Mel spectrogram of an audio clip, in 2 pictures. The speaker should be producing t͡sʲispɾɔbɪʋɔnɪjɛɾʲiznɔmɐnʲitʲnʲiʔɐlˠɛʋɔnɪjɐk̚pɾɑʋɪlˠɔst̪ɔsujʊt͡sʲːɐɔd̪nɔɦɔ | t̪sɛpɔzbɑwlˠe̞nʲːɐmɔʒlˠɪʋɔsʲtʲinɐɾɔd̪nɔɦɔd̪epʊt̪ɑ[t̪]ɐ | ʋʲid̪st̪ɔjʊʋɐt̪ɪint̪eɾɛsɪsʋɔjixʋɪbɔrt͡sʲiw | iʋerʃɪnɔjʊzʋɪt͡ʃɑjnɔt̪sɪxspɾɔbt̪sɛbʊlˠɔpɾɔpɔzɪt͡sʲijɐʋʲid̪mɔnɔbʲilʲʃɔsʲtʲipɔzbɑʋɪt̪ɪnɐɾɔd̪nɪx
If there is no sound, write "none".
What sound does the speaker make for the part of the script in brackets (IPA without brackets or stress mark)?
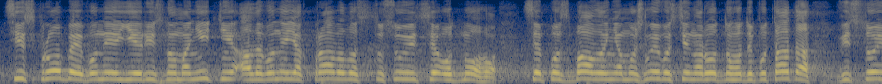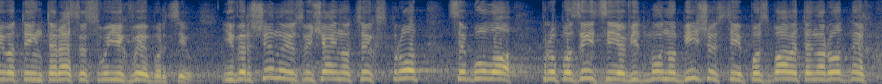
t̪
